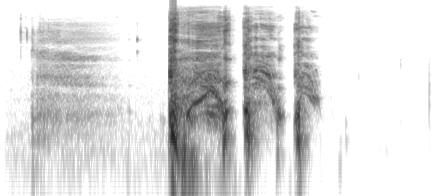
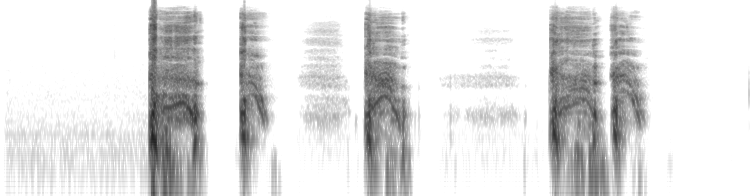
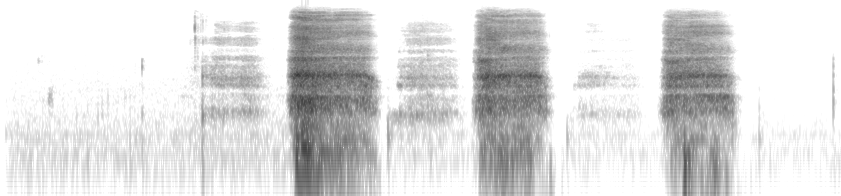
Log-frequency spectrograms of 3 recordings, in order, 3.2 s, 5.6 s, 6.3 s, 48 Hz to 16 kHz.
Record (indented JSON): {
  "cough_length": "3.2 s",
  "cough_amplitude": 32768,
  "cough_signal_mean_std_ratio": 0.34,
  "three_cough_length": "5.6 s",
  "three_cough_amplitude": 32768,
  "three_cough_signal_mean_std_ratio": 0.32,
  "exhalation_length": "6.3 s",
  "exhalation_amplitude": 28681,
  "exhalation_signal_mean_std_ratio": 0.38,
  "survey_phase": "beta (2021-08-13 to 2022-03-07)",
  "age": "45-64",
  "gender": "Male",
  "wearing_mask": "No",
  "symptom_cough_any": true,
  "symptom_fatigue": true,
  "symptom_headache": true,
  "smoker_status": "Never smoked",
  "respiratory_condition_asthma": false,
  "respiratory_condition_other": false,
  "recruitment_source": "Test and Trace",
  "submission_delay": "1 day",
  "covid_test_result": "Positive",
  "covid_test_method": "RT-qPCR",
  "covid_ct_value": 15.6,
  "covid_ct_gene": "S gene"
}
